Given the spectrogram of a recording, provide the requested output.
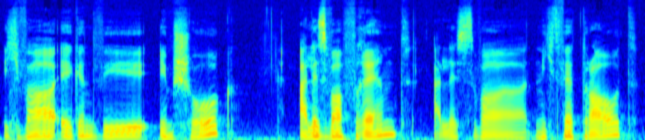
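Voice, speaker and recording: A young man from Syria, Arabic his first language, answers interview questions about his own life. His voice sits low and even. He talks in a calm, measured way, pausing and repeating words as he searches. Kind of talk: calm personal account.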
